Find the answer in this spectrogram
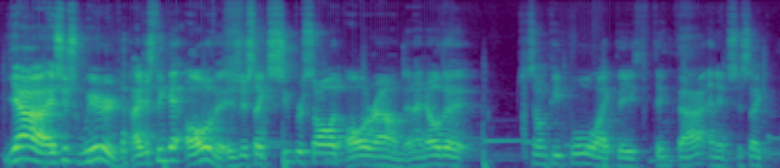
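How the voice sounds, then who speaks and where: A man's voice: a little high, normal speed, fairly bright tone. A young man chatting casually with friends while ranking shows, full of fillers and restarts. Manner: rambling, many restarts and fillers. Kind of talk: casual group chat. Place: living room couch with friends. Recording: roomy sound with music underneath.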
